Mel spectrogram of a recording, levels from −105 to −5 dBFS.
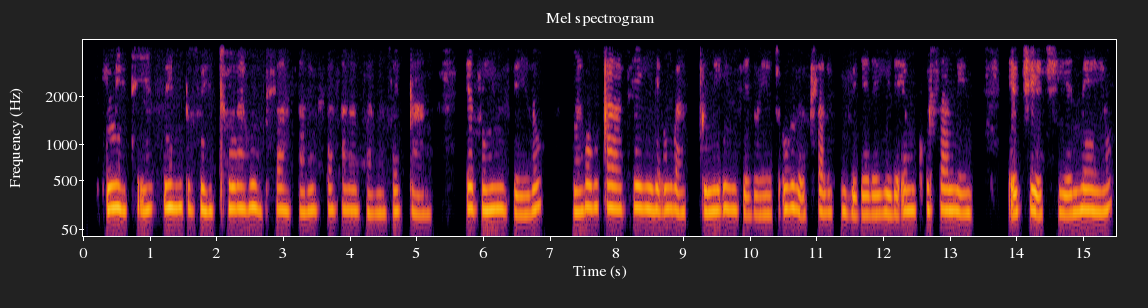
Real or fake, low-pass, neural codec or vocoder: real; 3.6 kHz; none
